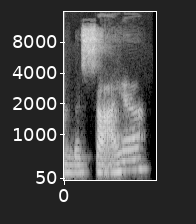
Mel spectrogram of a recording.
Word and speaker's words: Masaya: For children, I particularly like the Messiah products, which is not spelled Messiah, it's spelled Masaya, Messiah oils.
